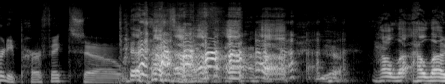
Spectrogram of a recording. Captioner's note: all laughing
